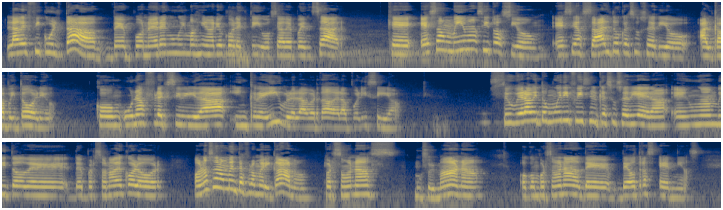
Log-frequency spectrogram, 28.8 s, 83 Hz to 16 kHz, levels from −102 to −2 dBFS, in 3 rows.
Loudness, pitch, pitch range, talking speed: -20 LUFS, 245 Hz, 225-275 Hz, 125 wpm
